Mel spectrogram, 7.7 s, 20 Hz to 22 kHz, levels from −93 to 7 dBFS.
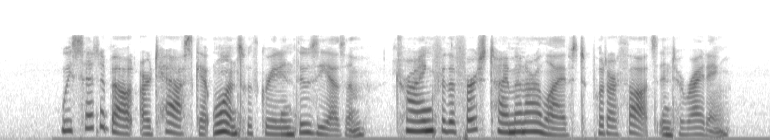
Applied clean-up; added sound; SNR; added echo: none; none; none; none.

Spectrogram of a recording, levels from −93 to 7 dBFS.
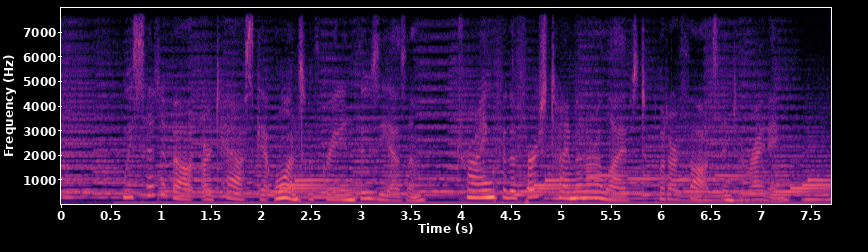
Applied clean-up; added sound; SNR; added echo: none; Keyboard (musical); 4 dB; none.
